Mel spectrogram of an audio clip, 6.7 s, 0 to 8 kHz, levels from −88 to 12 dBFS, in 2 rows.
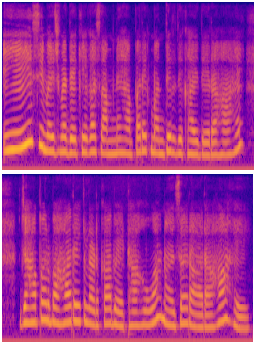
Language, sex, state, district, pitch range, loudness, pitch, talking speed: Hindi, female, Rajasthan, Jaipur, 205-245 Hz, -15 LUFS, 225 Hz, 215 wpm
